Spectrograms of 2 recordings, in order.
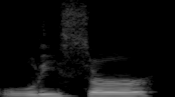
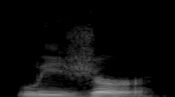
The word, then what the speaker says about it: leisure: the G and beige it's not liser or leer it's Leisure it's not beige it's beige that's the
